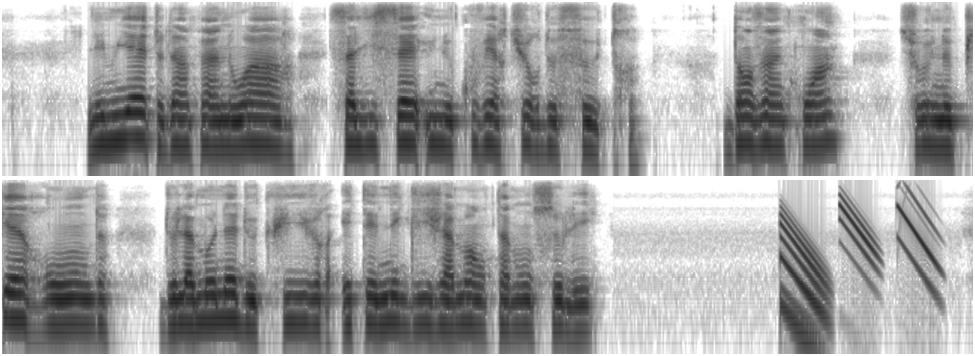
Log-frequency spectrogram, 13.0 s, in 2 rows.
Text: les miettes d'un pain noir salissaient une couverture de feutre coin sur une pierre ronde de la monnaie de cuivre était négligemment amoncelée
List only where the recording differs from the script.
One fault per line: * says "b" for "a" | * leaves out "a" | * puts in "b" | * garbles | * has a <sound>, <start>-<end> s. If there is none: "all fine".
* puts in "dans un"
* has a chirp, 11.7-12.8 s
